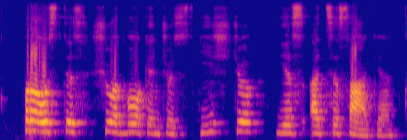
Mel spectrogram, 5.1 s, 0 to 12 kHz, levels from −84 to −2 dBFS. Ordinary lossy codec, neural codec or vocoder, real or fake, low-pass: AAC, 64 kbps; none; real; 10.8 kHz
